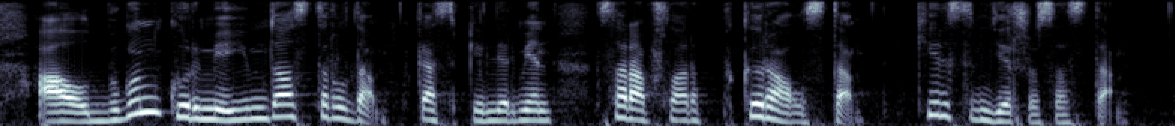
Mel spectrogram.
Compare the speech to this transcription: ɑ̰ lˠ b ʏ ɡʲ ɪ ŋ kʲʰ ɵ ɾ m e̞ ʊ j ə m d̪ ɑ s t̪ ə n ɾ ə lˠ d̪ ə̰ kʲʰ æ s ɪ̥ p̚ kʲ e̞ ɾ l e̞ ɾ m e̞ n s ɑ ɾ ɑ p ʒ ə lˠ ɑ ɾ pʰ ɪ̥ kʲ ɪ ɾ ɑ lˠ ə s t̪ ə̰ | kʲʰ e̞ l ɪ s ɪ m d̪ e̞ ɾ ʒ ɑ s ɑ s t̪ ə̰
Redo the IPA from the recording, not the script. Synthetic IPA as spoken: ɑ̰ lˠ b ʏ ɡʲ ɪ ŋ kʲʰ ɵ ɾ m e̞ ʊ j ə m d̪ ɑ s t̪ ə ɾ ə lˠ d̪ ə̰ kʲʰ æ s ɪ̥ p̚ kʲ e̞ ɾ l e̞ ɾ m e̞ n s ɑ ɾ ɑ p ʃ ə lˠ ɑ ɾ pʰ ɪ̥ kʲ ɪ ɾ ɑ lˠ ə s t̪ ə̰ | kʲʰ e̞ l ɪ s ɪ m d̪ e̞ ɾ ʒ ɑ s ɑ s t̪ ə̰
